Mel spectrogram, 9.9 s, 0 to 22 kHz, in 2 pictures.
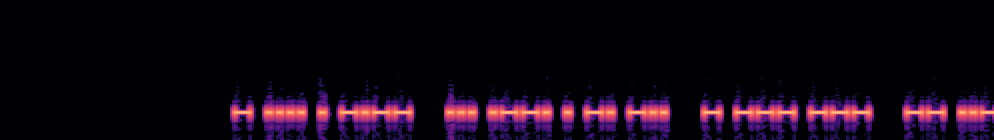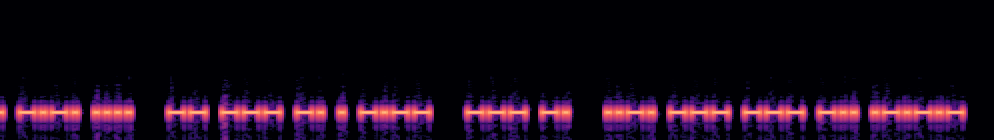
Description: Morse code, heard as a keyed tone, about 41 wpm, 700 Hz. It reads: THEY SPEND TOO MUCH MONEY ON FOOD.
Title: Sentences from Top 1000 Words - Review Part 5 - 45wpm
